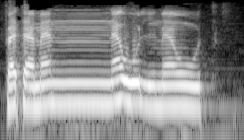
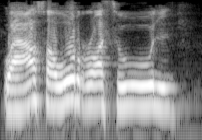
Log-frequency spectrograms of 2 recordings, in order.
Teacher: الحالة الاولانية لو في واو اللين اتدل على الجمع، يعني واو الجماعة، واو الجماعة في حالة لو جي وراها حرف ساكن بنحركها بالضم · Term: التحريك بالضم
